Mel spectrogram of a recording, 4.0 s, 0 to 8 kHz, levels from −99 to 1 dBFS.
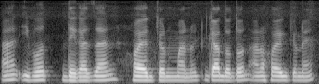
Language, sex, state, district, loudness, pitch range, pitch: Chakma, male, Tripura, Unakoti, -18 LUFS, 140-150 Hz, 145 Hz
